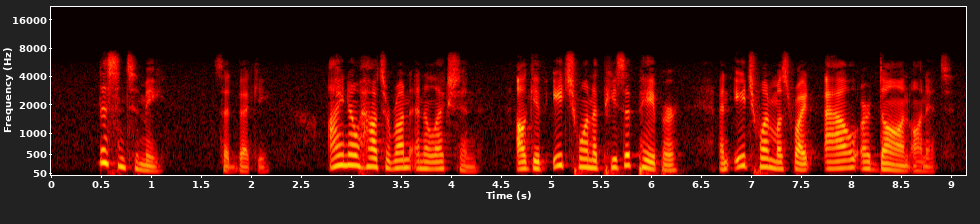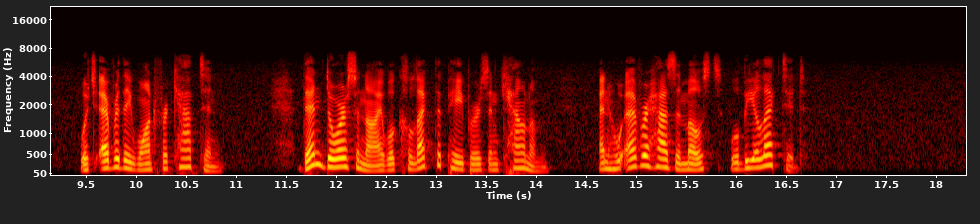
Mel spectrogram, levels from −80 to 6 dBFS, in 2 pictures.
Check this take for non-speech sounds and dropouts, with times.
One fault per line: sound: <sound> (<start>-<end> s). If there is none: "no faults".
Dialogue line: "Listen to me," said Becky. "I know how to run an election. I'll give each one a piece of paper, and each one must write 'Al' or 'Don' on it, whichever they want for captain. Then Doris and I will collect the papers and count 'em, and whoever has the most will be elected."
no faults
